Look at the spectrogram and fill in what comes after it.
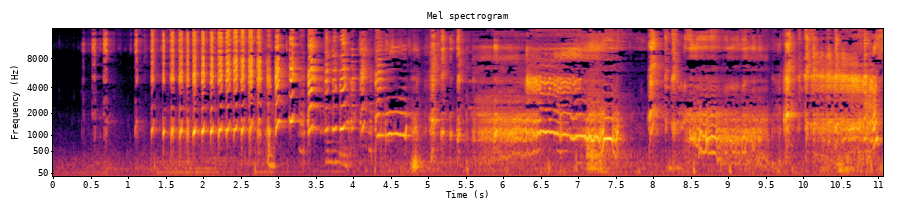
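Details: Chihuahua giving dolphin-like calls indoors: a burst of rapid clicking pulses, then high squeaky whines and squeals that slide up and down, with short pauses between bouts.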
